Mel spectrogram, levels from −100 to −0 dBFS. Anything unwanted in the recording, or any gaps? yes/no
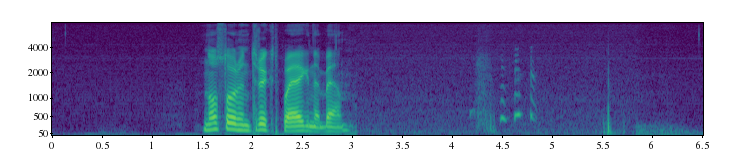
yes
